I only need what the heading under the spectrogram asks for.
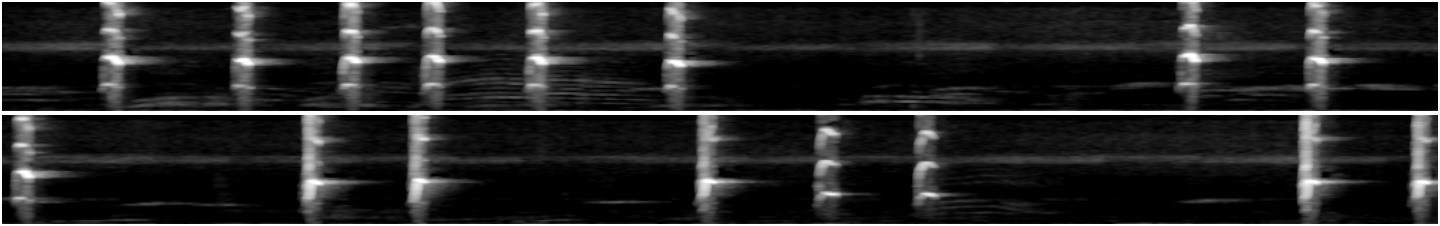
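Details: Black-crested bulbul calling actively, giving crisp high chip notes in irregular bursts of three to six, with pauses of one to two seconds between groups, over a quiet low hum.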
